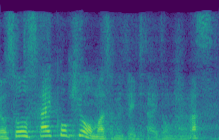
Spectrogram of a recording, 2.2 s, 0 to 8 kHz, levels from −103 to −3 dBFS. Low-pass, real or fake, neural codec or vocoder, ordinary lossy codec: 7.2 kHz; fake; codec, 24 kHz, 0.5 kbps, DualCodec; AAC, 32 kbps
